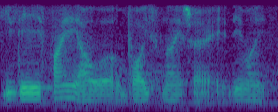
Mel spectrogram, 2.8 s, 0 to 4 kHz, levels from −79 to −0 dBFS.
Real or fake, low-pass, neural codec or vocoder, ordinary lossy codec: real; 3.6 kHz; none; AAC, 16 kbps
